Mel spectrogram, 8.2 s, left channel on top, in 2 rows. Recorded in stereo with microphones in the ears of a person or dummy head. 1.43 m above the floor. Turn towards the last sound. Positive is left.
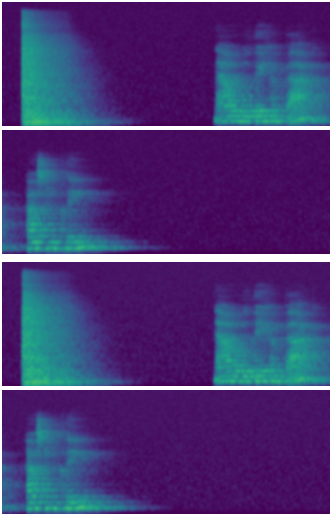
turn(degrees=-60)  # may be behind; listen again after turning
